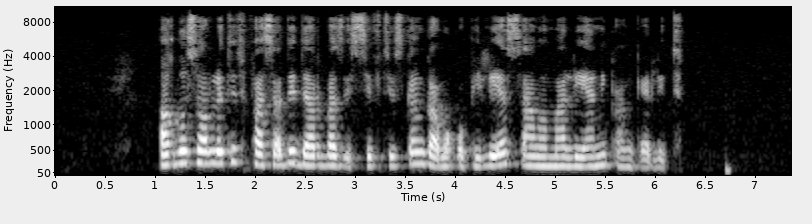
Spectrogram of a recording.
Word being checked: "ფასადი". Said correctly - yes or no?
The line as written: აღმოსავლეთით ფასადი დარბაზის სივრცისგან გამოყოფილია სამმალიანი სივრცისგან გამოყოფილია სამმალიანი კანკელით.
yes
